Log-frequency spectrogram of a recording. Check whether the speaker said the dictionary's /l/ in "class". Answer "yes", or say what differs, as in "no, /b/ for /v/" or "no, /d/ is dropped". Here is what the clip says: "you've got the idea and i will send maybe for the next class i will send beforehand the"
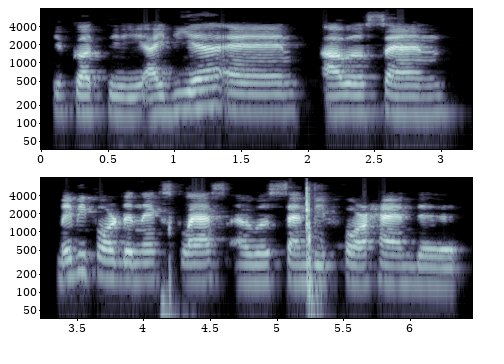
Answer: yes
